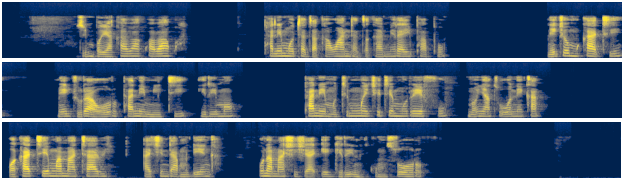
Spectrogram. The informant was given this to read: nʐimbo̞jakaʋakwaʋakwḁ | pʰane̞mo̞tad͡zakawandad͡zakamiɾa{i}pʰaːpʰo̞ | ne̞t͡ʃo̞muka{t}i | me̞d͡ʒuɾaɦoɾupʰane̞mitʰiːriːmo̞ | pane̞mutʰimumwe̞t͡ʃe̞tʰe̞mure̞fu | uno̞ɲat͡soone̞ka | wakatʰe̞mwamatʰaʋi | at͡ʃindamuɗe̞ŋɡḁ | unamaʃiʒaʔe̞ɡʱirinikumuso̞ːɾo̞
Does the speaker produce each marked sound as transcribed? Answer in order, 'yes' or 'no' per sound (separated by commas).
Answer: yes, no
